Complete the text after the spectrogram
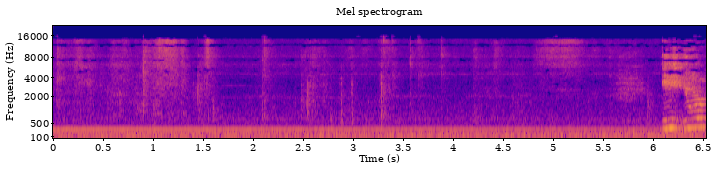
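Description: Book pages rustle and flip.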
